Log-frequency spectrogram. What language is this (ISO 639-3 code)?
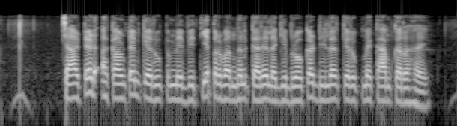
mag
